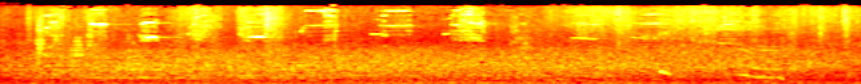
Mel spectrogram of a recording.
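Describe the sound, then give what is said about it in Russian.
A stressed wolf, left alone with a stranger, whimpers in short, thin, high whines that come and go over a steady hiss of background noise, fairly faint. “Оставшись с незнакомцем, Влог демонстрировал очевидные признаки стресса. Скулил и искал, где спрятаться.”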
